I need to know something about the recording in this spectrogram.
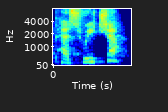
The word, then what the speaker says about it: Pasricha: khan and dr uh am i pronouncing it right past richa okay good okay let's do that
